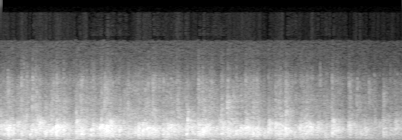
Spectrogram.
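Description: Audience applause at an education conference, a steady, moderately loud patter of many hands clapping that fades slightly toward the end.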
